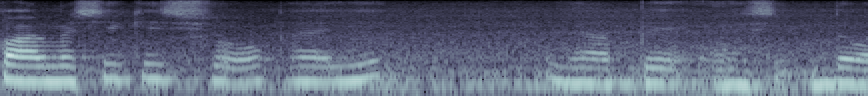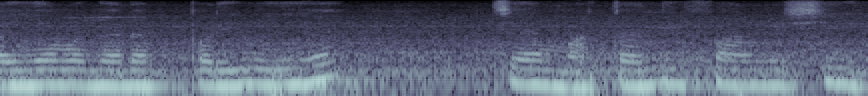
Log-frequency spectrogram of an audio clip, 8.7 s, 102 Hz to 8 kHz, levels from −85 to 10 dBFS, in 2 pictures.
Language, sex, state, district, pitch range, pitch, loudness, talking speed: Hindi, male, Uttar Pradesh, Jalaun, 170-195 Hz, 180 Hz, -20 LUFS, 115 wpm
